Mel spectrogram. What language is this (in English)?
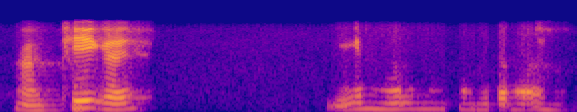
Urdu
